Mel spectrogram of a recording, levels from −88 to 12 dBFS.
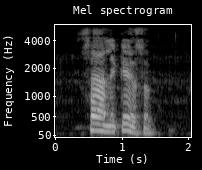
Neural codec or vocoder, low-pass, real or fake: none; 5.4 kHz; real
